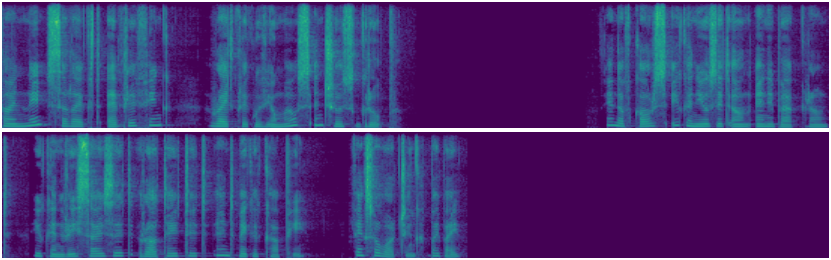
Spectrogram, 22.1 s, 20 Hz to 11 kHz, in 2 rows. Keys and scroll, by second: 18.8 space.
